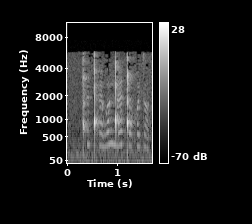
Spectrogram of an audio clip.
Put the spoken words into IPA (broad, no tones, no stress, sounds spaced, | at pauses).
ǃʰ ʏ ǃʰ æ w ʌ ŋ͡ǃ æ ǃ o χ ʏ t ʌ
